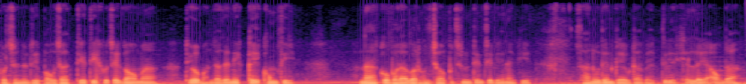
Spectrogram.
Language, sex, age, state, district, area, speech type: Nepali, male, 30-45, West Bengal, Jalpaiguri, rural, spontaneous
